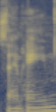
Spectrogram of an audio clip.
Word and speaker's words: Samhain: And so, and that's how you that's how you pronounce it, Samhain.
